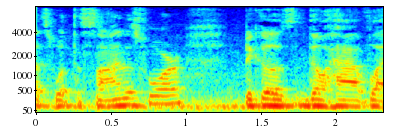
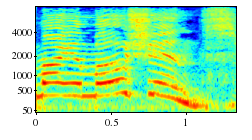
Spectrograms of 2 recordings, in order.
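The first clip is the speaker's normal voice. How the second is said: very high-pitched put-on voice; 3 dB louder than usual. Doing the announced impression of Lisa Friedrich: Lisa Friedrich impression. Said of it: "here's my Lisa Friedrich impression".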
